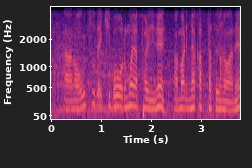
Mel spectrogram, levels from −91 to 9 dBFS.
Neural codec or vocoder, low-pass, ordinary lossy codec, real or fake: none; 3.6 kHz; Opus, 16 kbps; real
